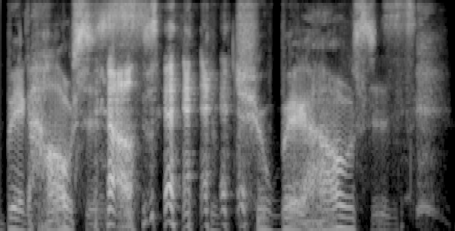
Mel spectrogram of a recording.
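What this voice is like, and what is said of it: Very slow JR impression. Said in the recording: “my JR impression ... It's very slow ... You just slow it down ... Half speed.”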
